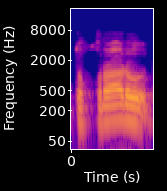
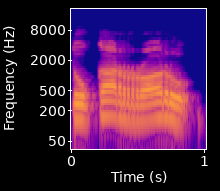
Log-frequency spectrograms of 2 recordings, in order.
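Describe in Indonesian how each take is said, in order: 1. Huruf k langsung bertemu dengan satu r. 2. Setelah k ada vokal, lalu r yang dobel. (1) "bukan tukraru" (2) "tapi tukarroru, dia fi'il"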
